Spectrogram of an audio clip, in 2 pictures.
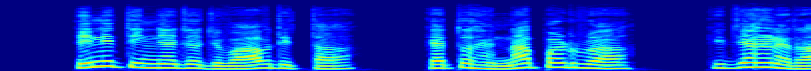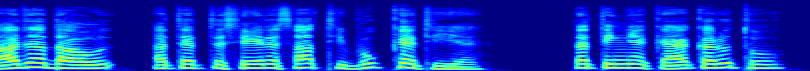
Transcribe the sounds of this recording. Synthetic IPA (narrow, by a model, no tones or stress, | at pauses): t̪ɪnit̪ɪ̃jãd͡ʒod͡ʒɐʋaːbd̪ɪt̪ːa | kɛt̪ʊɦɛ̃napɐɽuɾa | kid͡ʒɛːɦɽ̃ɛ̃ɾaːd͡ʒad̪aːuːd̪ | ɐt̪ɛt̪ɐseːɾɛsaːt̪ʰibʊkʰːɛt̪ʰɪjɛ | t̪ɛt̪ɪ̃jãkɛːkɐɾut̪ʰu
